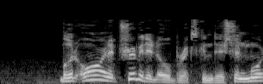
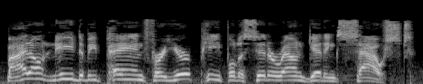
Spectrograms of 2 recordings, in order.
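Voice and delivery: put-on higher gravelly voice of a grumpy old farmer; grumpy old man voice; 11 semitones higher than usual. A narrator's reading. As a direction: scoff like a cranky old rancher. Grumpy old farmer Ulbrich speaks.

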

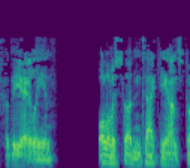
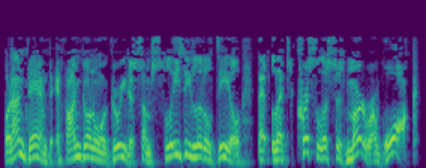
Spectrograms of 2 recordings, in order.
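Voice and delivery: higher, defiant refusal; defiant young man; 9 semitones higher than usual. Acted. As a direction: stand your ground. Jay refuses the deal.

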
